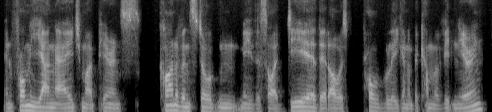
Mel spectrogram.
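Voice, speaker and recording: A man's voice: lowish voice, steady tone, quick pace, darkish tone, no echo. A man in his thirties with a New Zealand accent, a guest telling his story candidly and reflectively in an interview. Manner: candid, reflective, with filler words. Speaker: guest, former veterinarian.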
